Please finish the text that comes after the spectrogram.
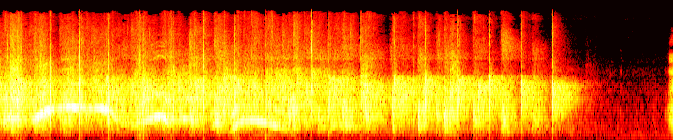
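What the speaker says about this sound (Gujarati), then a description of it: "એક વખત જોરદાર તાળીઓ રામ અને વિજય બંને." An audience at a Gujarati talk-show event gives sustained, dense applause, loud and even for several seconds before it stops abruptly into silence.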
